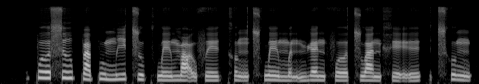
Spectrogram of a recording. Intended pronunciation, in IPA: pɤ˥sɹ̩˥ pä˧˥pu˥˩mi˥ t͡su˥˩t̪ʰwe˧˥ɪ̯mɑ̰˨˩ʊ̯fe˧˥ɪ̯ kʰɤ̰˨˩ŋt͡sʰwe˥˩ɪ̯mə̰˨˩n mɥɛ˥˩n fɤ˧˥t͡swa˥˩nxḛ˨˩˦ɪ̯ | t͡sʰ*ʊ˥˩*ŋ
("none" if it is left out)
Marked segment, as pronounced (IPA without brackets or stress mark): ʊ˥˩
